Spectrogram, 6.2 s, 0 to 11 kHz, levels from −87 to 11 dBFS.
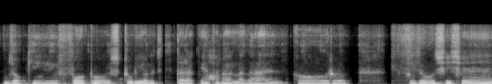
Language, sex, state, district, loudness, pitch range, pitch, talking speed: Hindi, male, Haryana, Jhajjar, -15 LUFS, 110-125 Hz, 120 Hz, 145 wpm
